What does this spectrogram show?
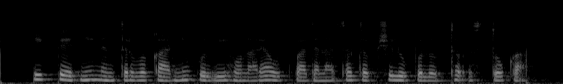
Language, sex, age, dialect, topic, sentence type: Marathi, female, 25-30, Northern Konkan, agriculture, question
